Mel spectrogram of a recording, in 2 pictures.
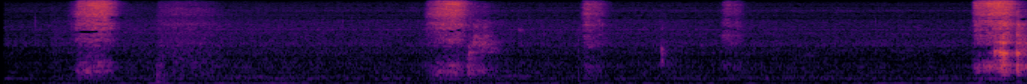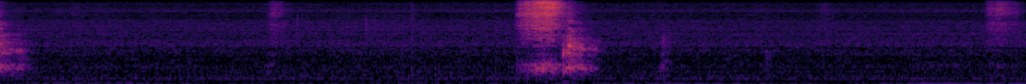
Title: canine reverse sneeze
